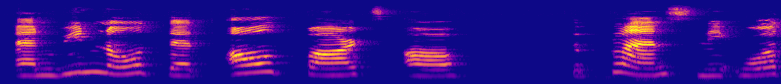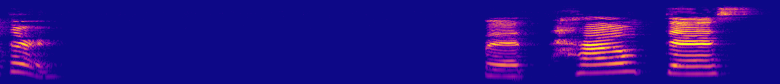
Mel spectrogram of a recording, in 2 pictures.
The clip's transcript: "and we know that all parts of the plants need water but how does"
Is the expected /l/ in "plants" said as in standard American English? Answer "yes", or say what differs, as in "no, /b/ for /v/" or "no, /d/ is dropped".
yes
